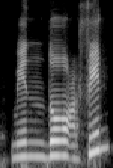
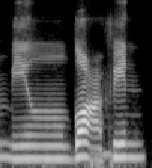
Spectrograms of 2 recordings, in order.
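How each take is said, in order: First: The first syllable has the vowel 'u'. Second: The first syllable has the vowel 'a'. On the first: "Wajah yang kedua dia kata dengan dhammah" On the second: "semua dengan dha'. Maksudnya baris atas sahaja"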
